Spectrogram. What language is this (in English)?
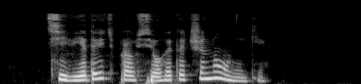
Belarusian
